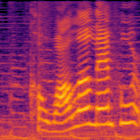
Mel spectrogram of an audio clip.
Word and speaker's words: Kuala Lumpur: Kuala Lumpur. I think I said that right. I think I said that right. Kuala Lumpur?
